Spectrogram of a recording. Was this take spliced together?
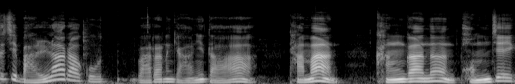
yes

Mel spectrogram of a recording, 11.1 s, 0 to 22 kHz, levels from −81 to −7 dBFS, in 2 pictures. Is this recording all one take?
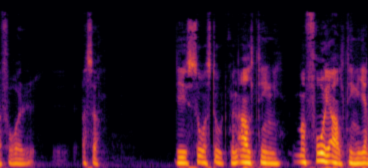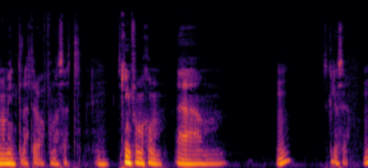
no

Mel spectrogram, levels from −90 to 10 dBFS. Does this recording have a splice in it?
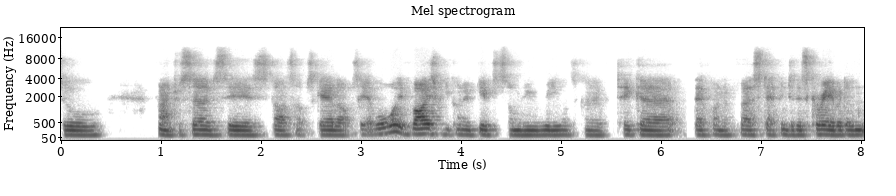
yes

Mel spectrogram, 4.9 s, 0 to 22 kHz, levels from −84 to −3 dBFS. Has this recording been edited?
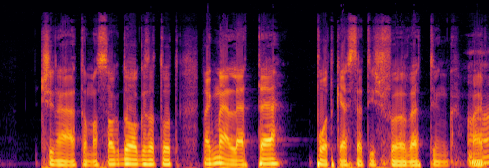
yes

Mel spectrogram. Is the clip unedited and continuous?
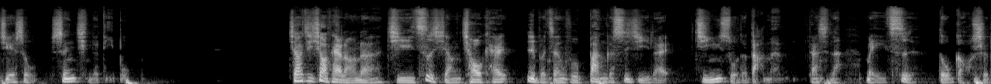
yes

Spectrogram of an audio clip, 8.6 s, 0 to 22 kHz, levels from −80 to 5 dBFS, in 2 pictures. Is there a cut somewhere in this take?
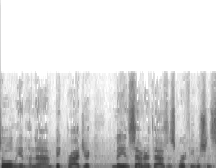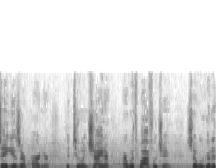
no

